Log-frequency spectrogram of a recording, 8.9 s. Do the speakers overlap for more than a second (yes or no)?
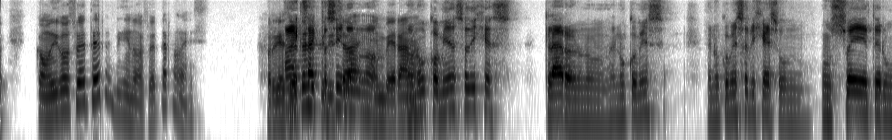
yes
